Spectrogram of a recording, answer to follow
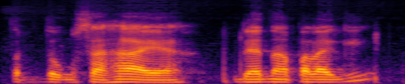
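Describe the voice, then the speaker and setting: Male teacher, online lesson, lowish voice, very dry sound, chatty and quizzing the class. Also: fast talker, no room sound. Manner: chatty, asks students questions, clears throat often.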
